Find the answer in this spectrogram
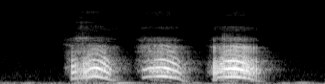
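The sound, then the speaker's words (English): A solitary crow caws three times in a steady, evenly spaced rhythm, each call harsh and drawn out, heard alone over a faint low background hum, at a remote homestead in rolling mountains under low clouds. “No sounds to speak of except a solitary crow.”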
